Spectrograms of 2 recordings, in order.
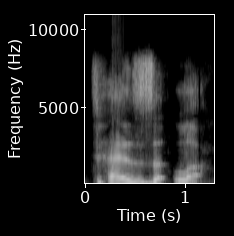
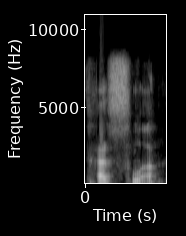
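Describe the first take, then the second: First: The middle consonant is a buzzing z sound. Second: The middle consonant is a hissing s sound. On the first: "T E Z L A" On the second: "not Tesla"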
